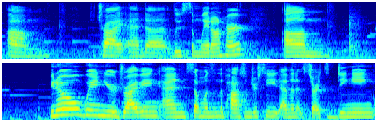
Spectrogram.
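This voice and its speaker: A woman chatting casually while baking in a home kitchen, talking playfully to viewers. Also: mid-range voice. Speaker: home baker, co-host. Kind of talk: casual kitchen chat on a livestream.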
